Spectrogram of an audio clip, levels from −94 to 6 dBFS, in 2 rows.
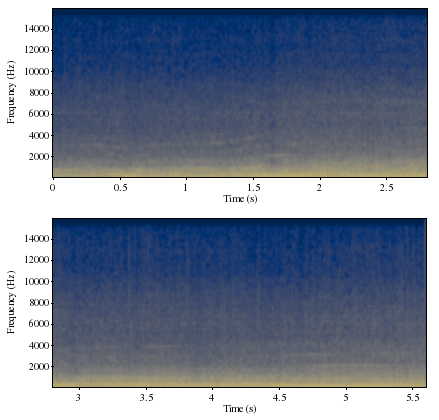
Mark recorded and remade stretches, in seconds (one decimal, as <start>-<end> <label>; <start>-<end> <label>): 0.0-1.3 recorded; 1.3-3.1 remade; 3.1-3.9 recorded; 3.9-4.3 remade; 4.3-5.6 recorded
